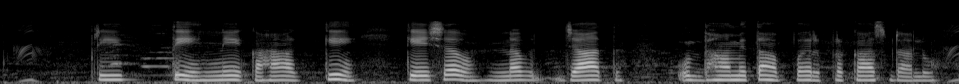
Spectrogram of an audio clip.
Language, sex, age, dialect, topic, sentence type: Hindi, female, 25-30, Kanauji Braj Bhasha, banking, statement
